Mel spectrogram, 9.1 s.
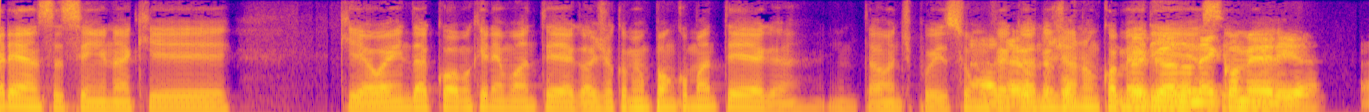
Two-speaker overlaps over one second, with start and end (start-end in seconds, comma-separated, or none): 6.5-8.6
